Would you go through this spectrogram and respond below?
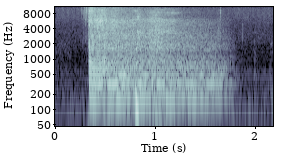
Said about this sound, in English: I have to use the fart sound effect once a week. I think that was the agreement. He's like, you can only put it on the soundboard if you use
